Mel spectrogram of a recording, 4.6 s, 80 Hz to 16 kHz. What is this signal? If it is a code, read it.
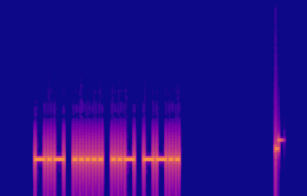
Morse code, heard as a keyed tone, about 25 wpm, 700 Hz. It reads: K5UZ
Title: Easy Call Signs - 25wpm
